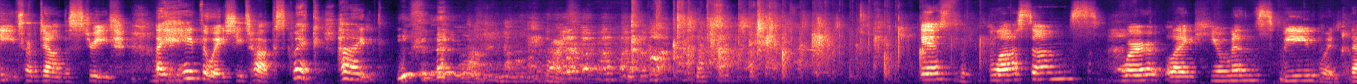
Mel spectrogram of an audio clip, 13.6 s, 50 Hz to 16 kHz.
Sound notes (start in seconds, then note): 4.0 laughter; 6.2 applause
